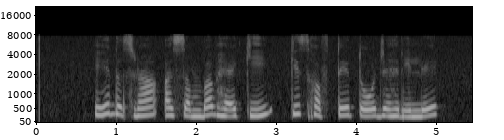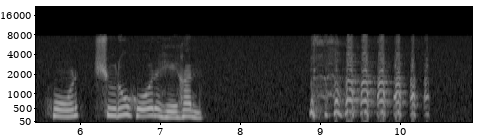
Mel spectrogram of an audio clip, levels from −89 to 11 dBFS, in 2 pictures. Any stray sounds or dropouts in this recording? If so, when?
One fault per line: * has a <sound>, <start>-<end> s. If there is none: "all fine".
* has a laugh, 8.9-10.4 s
